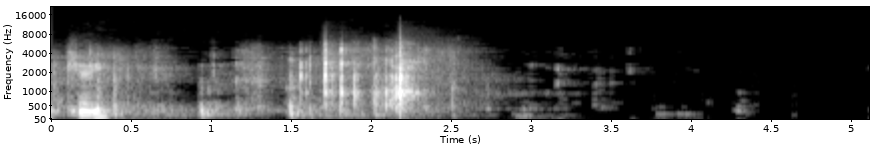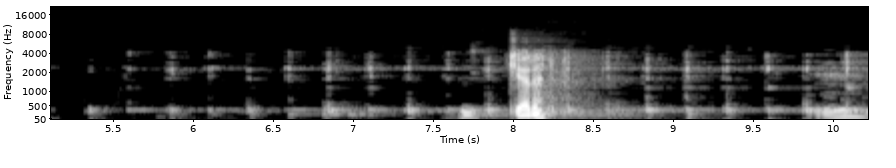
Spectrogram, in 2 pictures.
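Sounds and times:
speech: 0.2s - 0.5s, 8.0s - 8.4s
watch ticking inside a package heard through a stethoscope: 5.4s - 10.2s.

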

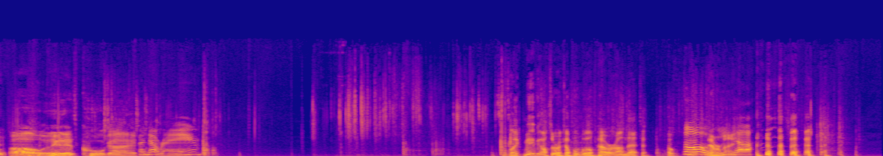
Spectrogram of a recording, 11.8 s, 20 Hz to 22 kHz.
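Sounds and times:
speech: 0.0s - 3.0s, 6.7s - 11.3s
dice clattering across a hard tabletop: 1.2s - 9.8s
laughter: 9.5s - 11.4s.

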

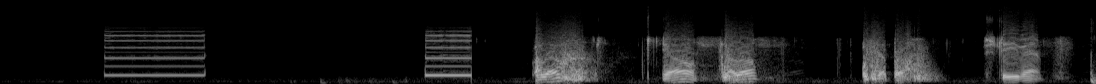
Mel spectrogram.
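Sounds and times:
faint low hiss: 0.0s - 10.9s
phone ringback tone on the line: 1.0s - 2.1s, 4.2s - 4.8s.

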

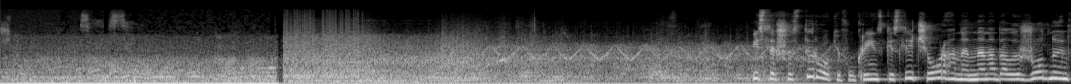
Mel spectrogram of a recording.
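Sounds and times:
indistinct commotion: 0.0s - 8.9s
fighter jet circling over Luhansk: 0.2s - 8.3s
explosions and rumbling blasts in the centre of Luhansk: 1.0s - 8.6s
speech: 7.5s - 10.7s.

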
